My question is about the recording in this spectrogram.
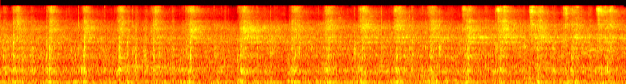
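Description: A marching band drumline playing a cadence: an even beat of about three strokes a second with sharp, clicky hits, over stadium crowd noise.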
